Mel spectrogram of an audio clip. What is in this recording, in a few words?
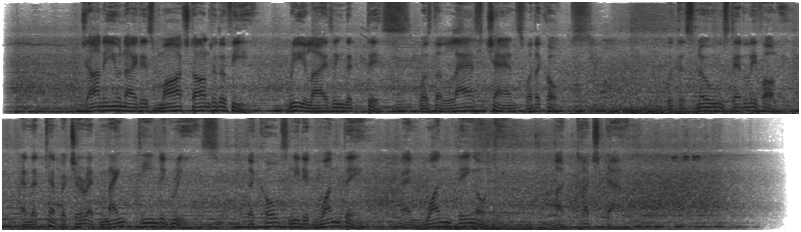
Sports Promo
